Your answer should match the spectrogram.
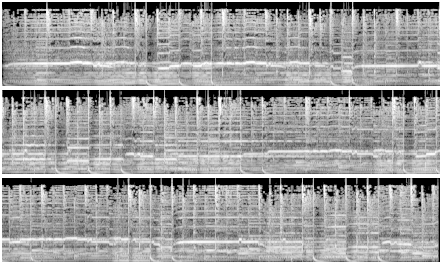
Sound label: flute bollywood ringtone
